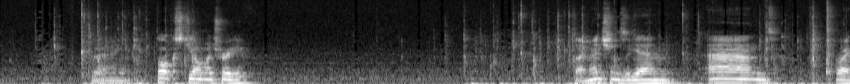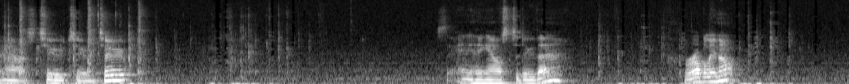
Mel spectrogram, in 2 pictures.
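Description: Computer keys click as a man types.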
